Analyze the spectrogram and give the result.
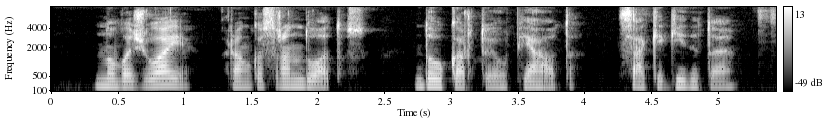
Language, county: Lithuanian, Vilnius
